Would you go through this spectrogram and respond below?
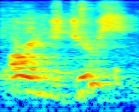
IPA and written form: ˈɒrɪnʤ ʤuːs (orange juice)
